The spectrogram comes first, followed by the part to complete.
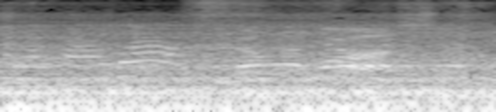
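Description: Steady low engine rumble heard inside a bus, with faint voices in the background.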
